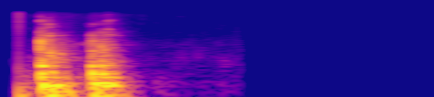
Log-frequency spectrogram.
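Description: A faint click, then two dull knocks about a third of a second apart, loud and over within a second.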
